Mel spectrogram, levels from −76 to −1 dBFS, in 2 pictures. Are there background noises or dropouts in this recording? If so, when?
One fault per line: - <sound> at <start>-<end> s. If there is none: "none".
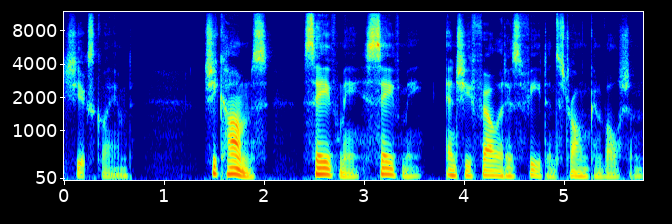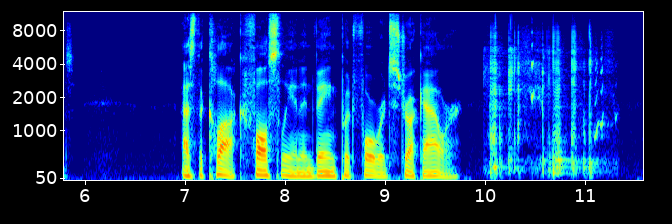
- squeak at 10.0-11.4 s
